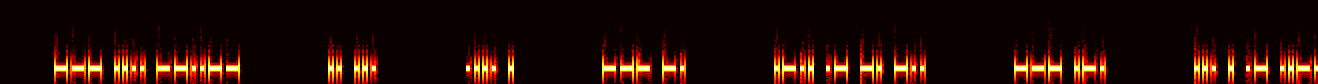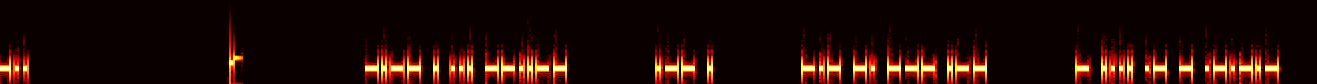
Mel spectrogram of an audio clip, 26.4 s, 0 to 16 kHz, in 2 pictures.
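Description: Morse code sent at a brisk 28 words per minute with 3x word spacing, sending sentences made from the top 500 words: rapid bursts of a steady, mid-pitched tone beeping in clusters with clear gaps between words, and a short pause midway.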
